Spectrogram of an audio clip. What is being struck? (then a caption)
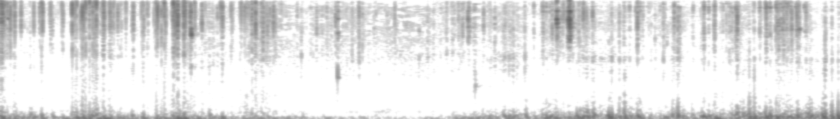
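Small textured glass perfume bottle. Fingernails scratch over a small textured glass perfume bottle with amber liquid inside, held close to the mic. A dense, uneven scratchy rustle with a heavy low rumble fades slightly in the middle, then returns louder and rougher toward the end.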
